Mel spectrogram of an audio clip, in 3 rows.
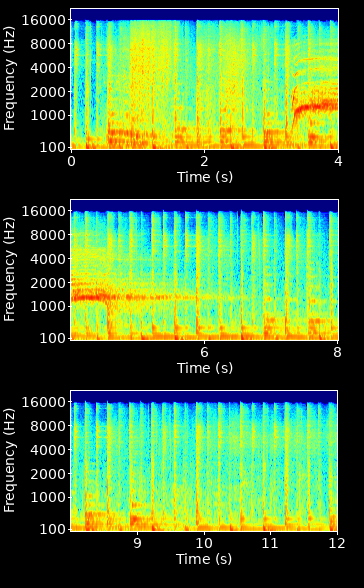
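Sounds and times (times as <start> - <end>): background music with beat: 0.0 - 12.0
water splashing from bucket: 0.5 - 3.0.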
